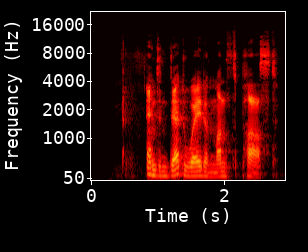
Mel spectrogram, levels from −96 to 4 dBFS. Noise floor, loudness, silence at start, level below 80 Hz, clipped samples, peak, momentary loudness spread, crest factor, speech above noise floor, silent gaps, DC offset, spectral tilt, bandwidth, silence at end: -64 dBFS; -40 LUFS; 0.85 s; -82 dBFS; under 0.1%; -20 dBFS; 7 LU; 22 dB; 23 dB; none; under 0.1%; -3 dB/octave; 14 kHz; 0.15 s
